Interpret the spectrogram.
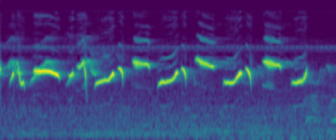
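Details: Large-bodied fighting Chinese hwamei singing readily: a run of clear whistled notes, each sliding upward then dropping, repeated about twice a second in loud, separate bursts, fading at the end.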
